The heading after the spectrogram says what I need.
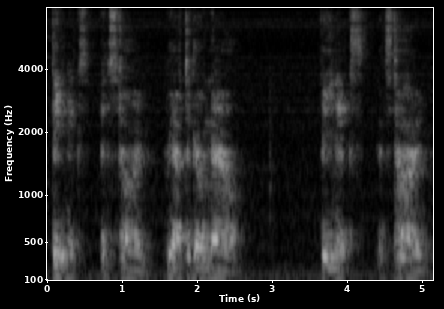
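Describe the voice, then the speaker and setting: A man's voice: on the low side, fairly even intonation, slow, a bit bright. A man voicing a menacing male villain by speaking into a cup, which gives his voice a blocked, echoey sound. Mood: commanding. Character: menacing male villain, main bad guy. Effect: spoken into a cup, blocked echoey sound. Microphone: cheap computer mic. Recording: roomy echo, far from the mic.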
